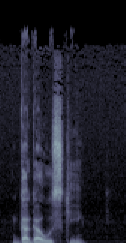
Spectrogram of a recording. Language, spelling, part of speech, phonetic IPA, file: Polish, gagauski, adjective / noun, [ɡaɡaˈʷusʲci], Pl-gagauski.ogg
